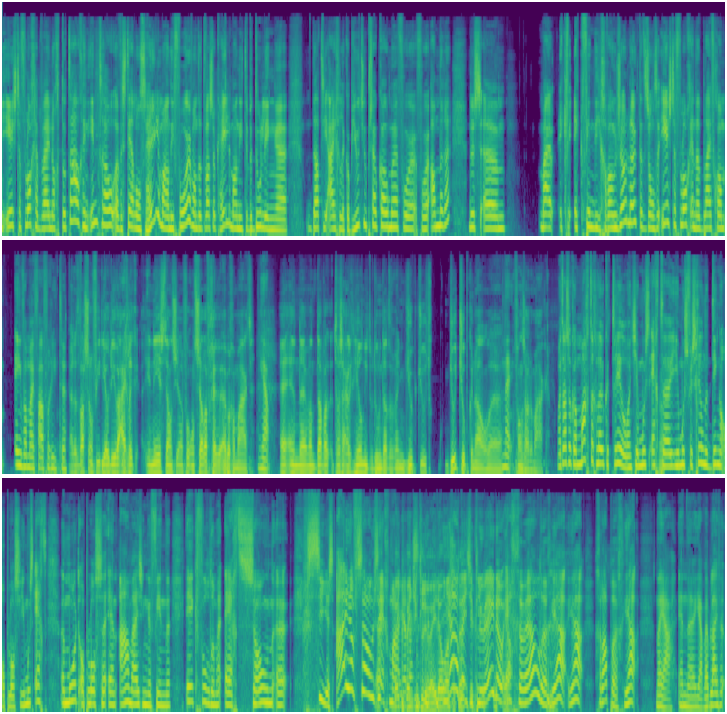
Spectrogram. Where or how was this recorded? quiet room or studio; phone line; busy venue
quiet room or studio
